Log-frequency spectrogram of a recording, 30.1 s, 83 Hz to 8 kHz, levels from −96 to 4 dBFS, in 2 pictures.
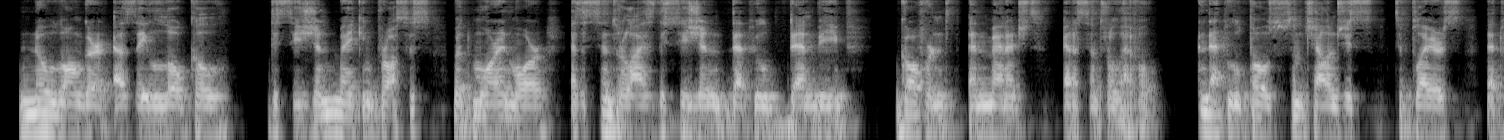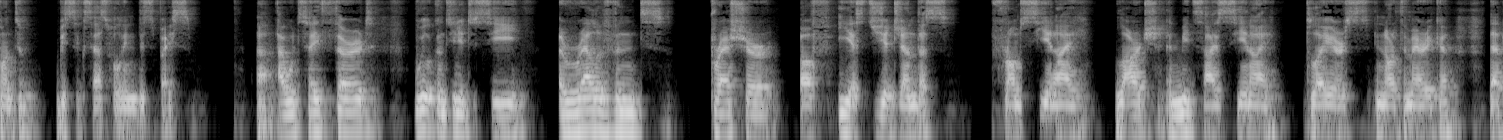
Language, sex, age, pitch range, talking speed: English, male, 30-49, 90-110 Hz, 140 wpm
